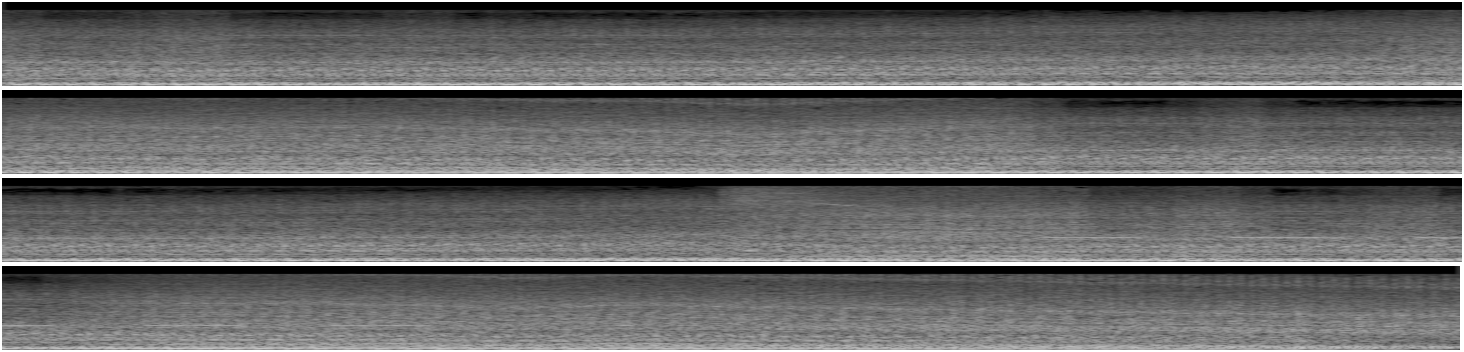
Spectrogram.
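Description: A heavy truck engine rumbles steadily, its pitch rising and falling as it drives.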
